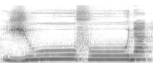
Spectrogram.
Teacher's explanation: यूफ बिन नजरी व फू यमा [संगीत] शहु मुस्तकीत यूफना या के ऊपर पेश साथ वाओ साकिन फ के ऊपर भी पेश साथ वाओ साकिन दोनों ये जगह पर वाओ मद्दा है तो दोनों की आवाज को हमने दो-दो हरकात की मिकदार लंबा किया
